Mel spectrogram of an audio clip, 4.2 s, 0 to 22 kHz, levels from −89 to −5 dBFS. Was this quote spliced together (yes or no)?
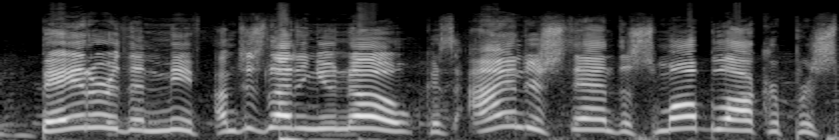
yes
